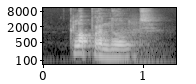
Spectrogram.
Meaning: coconut
- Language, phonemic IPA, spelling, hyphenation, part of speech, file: Dutch, /ˈklɑ.pərˌnoːt/, klappernoot, klap‧per‧noot, noun, Nl-klappernoot.ogg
